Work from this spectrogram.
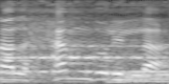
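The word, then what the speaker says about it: الحمد لله: এইতো আপনি পড়ছেন আলহামদুলিল্লাহ।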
